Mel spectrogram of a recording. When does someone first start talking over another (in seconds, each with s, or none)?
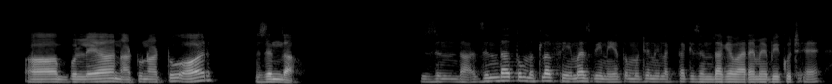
none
